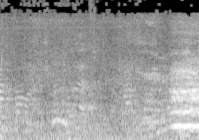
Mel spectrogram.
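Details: Angry cattle, one of three cows being unloaded from a truck and out of control, gives a loud harmonic bellow near the end after a quieter low moan, with people's voices in the background.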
